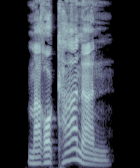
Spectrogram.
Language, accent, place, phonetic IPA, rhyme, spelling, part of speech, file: German, Germany, Berlin, [maʁɔˈkaːnɐn], -aːnɐn, Marokkanern, noun, De-Marokkanern.ogg
- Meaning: dative plural of Marokkaner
